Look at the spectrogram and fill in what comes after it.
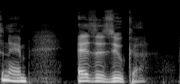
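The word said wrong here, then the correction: Ezeiruaku: Ezaraku. Ezaraku. – Ezaraku. – That's how you pronounce it.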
